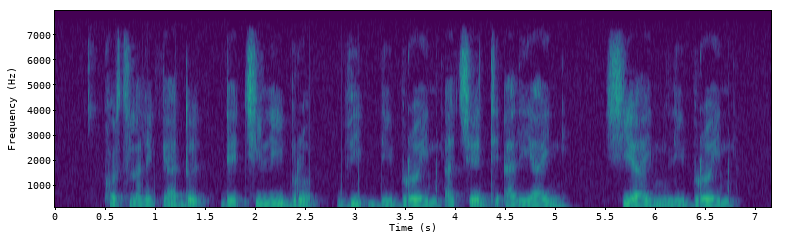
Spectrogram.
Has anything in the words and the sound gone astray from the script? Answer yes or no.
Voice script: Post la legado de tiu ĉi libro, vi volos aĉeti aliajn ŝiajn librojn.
yes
